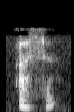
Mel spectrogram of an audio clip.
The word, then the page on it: esse: Bas-Rhin; Reichshoffen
